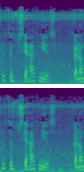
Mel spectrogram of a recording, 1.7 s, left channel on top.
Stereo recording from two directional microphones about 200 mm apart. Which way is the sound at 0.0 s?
30° right (ahead or behind).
